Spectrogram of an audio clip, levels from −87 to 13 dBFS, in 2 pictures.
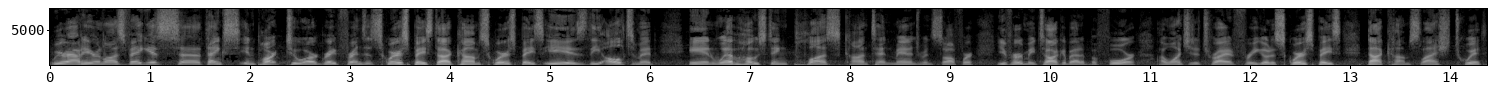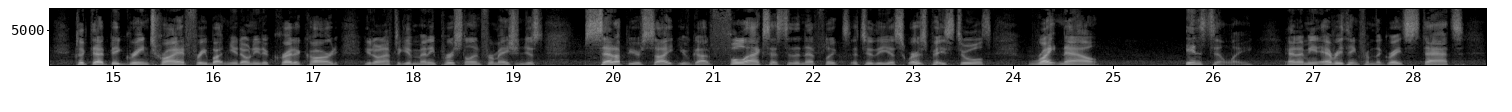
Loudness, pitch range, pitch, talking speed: -32 LUFS, 120-155 Hz, 130 Hz, 205 wpm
